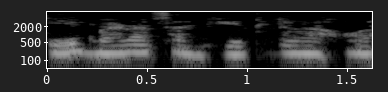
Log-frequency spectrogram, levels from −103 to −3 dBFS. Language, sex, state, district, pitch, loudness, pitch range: Hindi, female, Uttar Pradesh, Etah, 185 Hz, -51 LUFS, 180-200 Hz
